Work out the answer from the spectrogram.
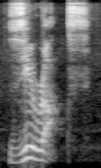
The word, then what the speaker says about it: Xerox: All right, Xerox and xylophone. Those are pronounced with the Z sound.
